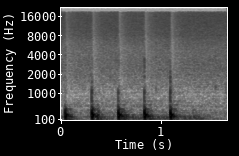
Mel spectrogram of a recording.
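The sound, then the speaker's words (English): Five firm knocks on a wooden door in a steady, even rhythm, fairly loud, with dull low thuds and no voices. “I'll knock on the door.”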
